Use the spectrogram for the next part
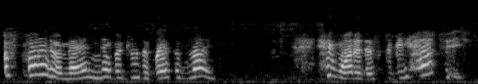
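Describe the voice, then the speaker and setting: An actress playing a proud, grieving young fiancée, earnest and dramatic, in an old-time radio drama. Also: female voice, very high-pitched, expressive, normal speed, sharp tone, heavily acted. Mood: defensive. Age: young adult. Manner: earnest, dramatic, well-spoken. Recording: thin, noisy vintage radio recording.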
